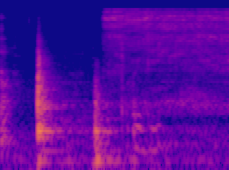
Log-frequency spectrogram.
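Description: Two sharp clicks, then from about a second in a steady hiss of a cooking-spray can spraying grease into a glass baking bowl to grease it for the cake batter.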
